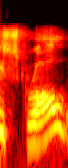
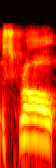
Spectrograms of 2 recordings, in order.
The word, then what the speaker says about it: Scurll: Is it Marty Scurll? Is that Yep. how I pronounce it? Yep. Marty Scroll.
